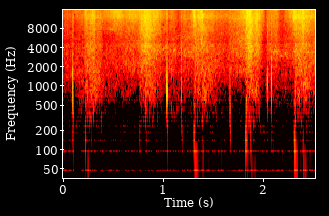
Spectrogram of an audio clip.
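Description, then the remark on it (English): Footsteps crunch through about an inch of fresh overnight snow, the first snow of 2014, at an unhurried walking pace while walking a dog at 6:30 in the morning; about six soft, muffled steps with a faint hiss of background, and no one speaking. “It's snowing.”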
